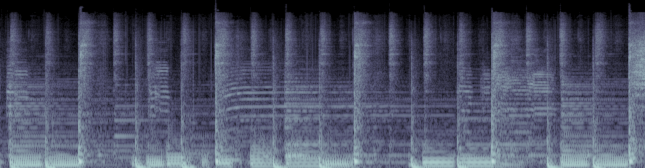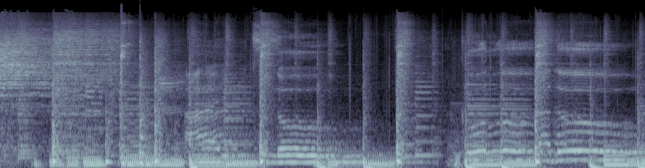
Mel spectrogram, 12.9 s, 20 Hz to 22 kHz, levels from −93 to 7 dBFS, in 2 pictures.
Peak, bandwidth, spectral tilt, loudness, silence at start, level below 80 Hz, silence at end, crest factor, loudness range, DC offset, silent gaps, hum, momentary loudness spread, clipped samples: -4 dBFS; 17 kHz; -4.5 dB/octave; -22 LUFS; 0 s; -30 dBFS; 0 s; 18 dB; 3 LU; under 0.1%; none; none; 6 LU; under 0.1%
